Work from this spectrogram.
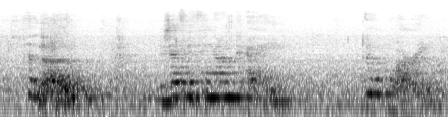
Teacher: The correct way to talk to a lost child is to use a relatively high key and a rising tone.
